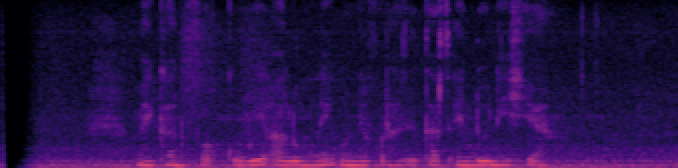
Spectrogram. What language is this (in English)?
Javanese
